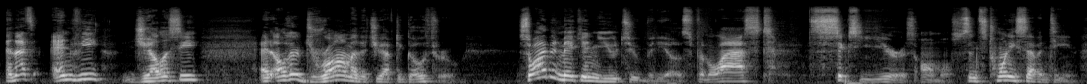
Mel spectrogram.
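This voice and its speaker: Slightly hoarse, higher-pitched man, confessional. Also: wildly swooping pitch, a little slow, a bit bright. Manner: earnest, confessional, emphatic. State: slightly hoarse, under the weather. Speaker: YouTuber on real estate investing. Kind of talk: candid personal vlog monologue.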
